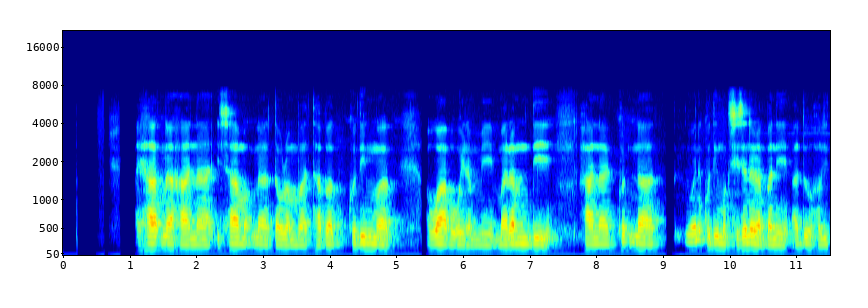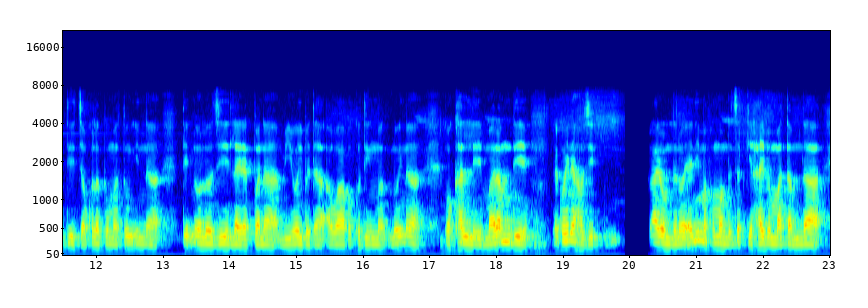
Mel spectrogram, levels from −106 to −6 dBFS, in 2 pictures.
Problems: background sounds at intervals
